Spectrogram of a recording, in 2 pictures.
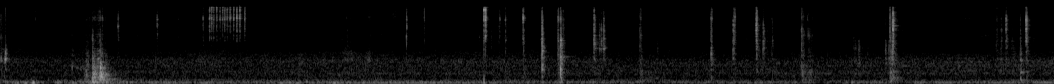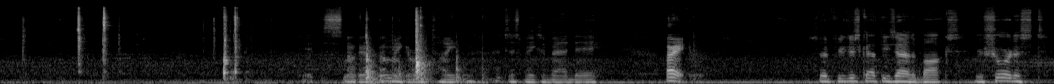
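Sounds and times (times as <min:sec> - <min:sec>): ratchet clicking: 0:01.6 - 0:02.5.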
